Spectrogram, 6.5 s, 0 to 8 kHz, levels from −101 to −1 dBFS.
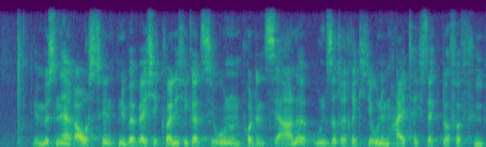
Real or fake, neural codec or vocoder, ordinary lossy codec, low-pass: real; none; none; 7.2 kHz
